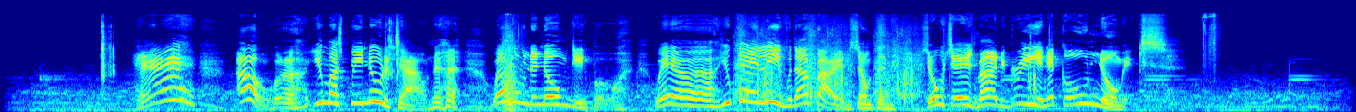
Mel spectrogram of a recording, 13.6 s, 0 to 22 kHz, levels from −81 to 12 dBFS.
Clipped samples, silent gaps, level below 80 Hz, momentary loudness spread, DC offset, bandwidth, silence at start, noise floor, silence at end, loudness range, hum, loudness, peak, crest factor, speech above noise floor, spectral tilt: under 0.1%; none; -52 dBFS; 16 LU; under 0.1%; 13 kHz; 0.4 s; -47 dBFS; 0.35 s; 3 LU; none; -19 LUFS; -4 dBFS; 18 dB; 27 dB; -4 dB/octave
